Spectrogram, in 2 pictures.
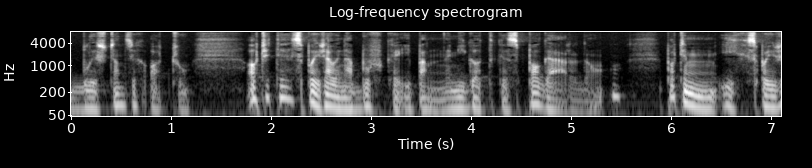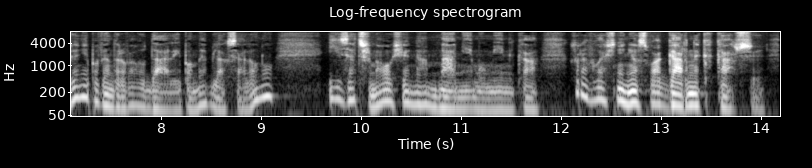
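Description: Very deep gravelly storybook narrator. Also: male voice, very animated, moderate pace, a little mellow, heavily acted. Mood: measured, suspenseful. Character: grave old-style storybook narrator, adult man. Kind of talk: scripted radio play narration.

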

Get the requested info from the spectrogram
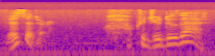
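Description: Earnest, expressive newcomer male ghost. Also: on the high side, moderate pace, highs cut off. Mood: earnest, puzzled. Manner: earnest, polite. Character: naive, sentimental newly dead husband's ghost. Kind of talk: 1970s radio drama acting. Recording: hissy old radio recording.

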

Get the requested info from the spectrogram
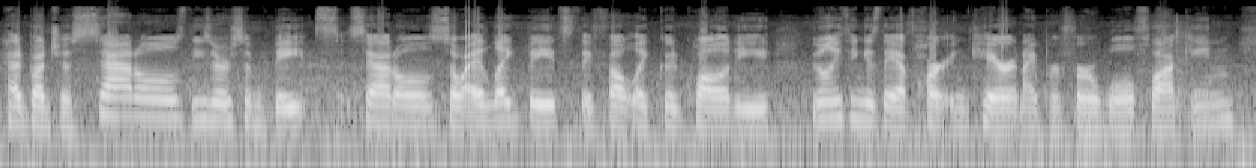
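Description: A woman's voice: medium pitch, normal speed, hardly any pauses, slight background noise. A woman in her thirties narrating a casual vlog in a gushing, enthusiastic manner. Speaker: vlogger and horse owner.

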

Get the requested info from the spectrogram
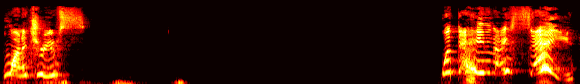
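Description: Casting: woman to play brash young pegasus mare for animated radio play, high, piercingly bright, blunt and cocky. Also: normal speed, heavily acted. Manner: boastful, blunt, exasperated.

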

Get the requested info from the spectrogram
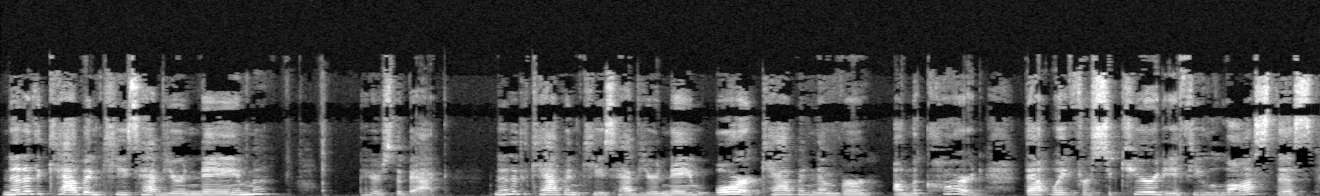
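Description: Older woman host, friendly storyteller, playful asides, mid-pitched voice, small home room. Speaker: cruise vlogger host. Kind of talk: chatty countdown vlog.

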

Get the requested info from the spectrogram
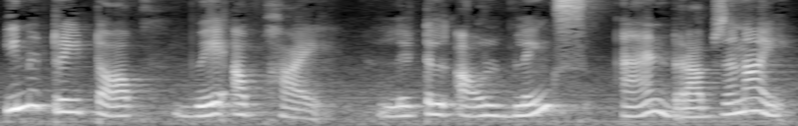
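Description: Very slow, lively woman reading a bedtime story. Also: medium pitch, a little hiss or hum. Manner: expressive, deliberate storytelling with drawn-out phrases. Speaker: children's story reader. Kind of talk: read-aloud bedtime picture book narration for kids.

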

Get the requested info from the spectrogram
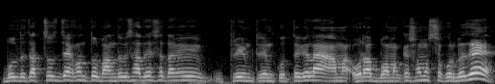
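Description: A man's voice: high voice, steady tone, fast. A young Bangladeshi man with a Chittagong accent talking informally on a prank phone call, repeating himself and boasting. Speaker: prank caller playing an older brother.

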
